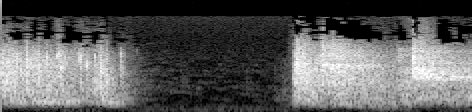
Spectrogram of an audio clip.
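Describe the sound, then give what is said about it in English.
A heavy cell door slams shut with a loud, sharp crash, preceded by a rough burst of clanking noise and a brief pause, with no voices. “Seconds later, there was a slam of the cell door.”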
